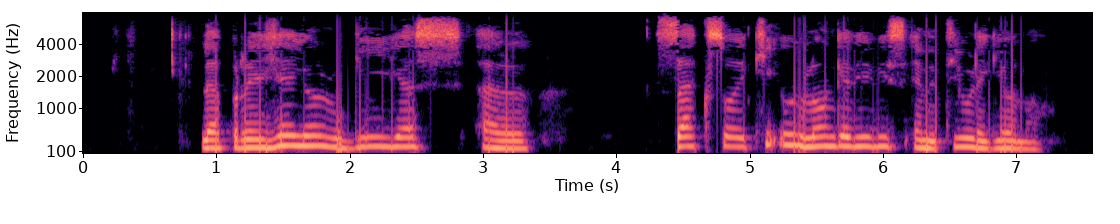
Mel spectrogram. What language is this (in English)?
Esperanto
